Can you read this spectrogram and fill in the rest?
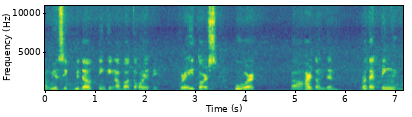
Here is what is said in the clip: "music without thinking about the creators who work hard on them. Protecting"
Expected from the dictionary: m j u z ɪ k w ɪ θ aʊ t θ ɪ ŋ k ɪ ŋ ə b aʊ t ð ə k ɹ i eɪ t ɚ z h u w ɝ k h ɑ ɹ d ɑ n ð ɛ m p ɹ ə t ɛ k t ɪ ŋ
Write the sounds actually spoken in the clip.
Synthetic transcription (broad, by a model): m j u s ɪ k w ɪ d aʊ t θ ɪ ŋ k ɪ ŋ ə b aʊ t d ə k ɹ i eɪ t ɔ s h u w ɝ k h ɑ ɹ d ɑ n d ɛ m p ɹ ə t ɛ k t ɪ ŋ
